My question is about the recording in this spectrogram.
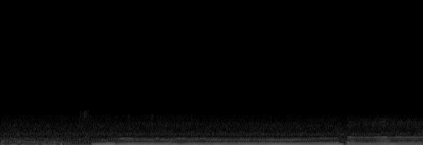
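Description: A man singing unaccompanied, holding long drawn-out vowel notes. After a brief break about a second in, he holds a higher note, then steps up slightly near the end.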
